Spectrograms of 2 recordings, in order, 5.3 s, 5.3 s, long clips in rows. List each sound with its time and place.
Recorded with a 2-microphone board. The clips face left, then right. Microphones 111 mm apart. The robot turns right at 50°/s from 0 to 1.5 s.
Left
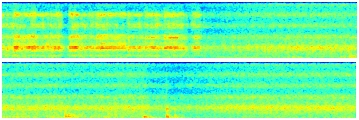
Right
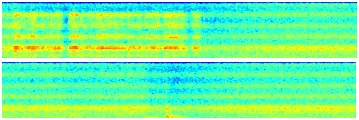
2.5 s footsteps: 80° left, 8 m; by 3.8 s 75° left (ahead or behind), 9 m
3.9 s a thud: 10° left (ahead or behind), 7.5 m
